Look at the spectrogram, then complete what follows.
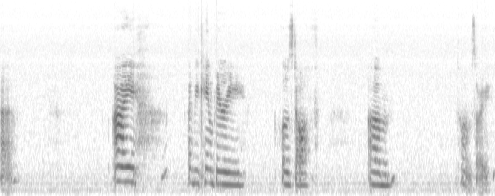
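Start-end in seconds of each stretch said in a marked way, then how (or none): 0.0-6.2 on the edge of crying, holding back tears. Speaker recounts how things changed at age sixteen: holding back tears. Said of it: "I'm trying not to cry".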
